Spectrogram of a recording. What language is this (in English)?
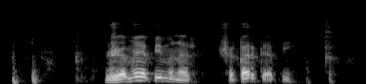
Burushaski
